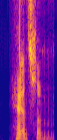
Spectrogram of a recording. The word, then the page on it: hansom: American English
